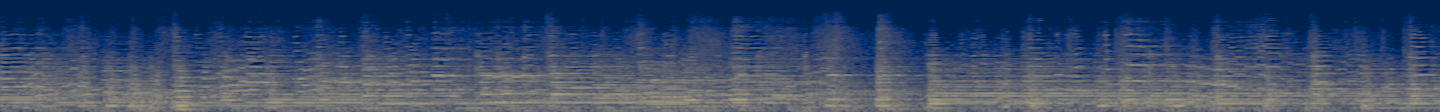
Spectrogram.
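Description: Background music: an orchestral score led by bowed strings, with violins and lower strings playing a moving tune.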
